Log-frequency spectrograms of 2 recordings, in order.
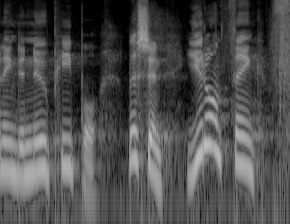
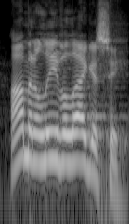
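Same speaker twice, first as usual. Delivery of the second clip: cocky boast; 5 semitones higher, 5 dB louder, faster than usual. Acted. Voicing a boastful listener.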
